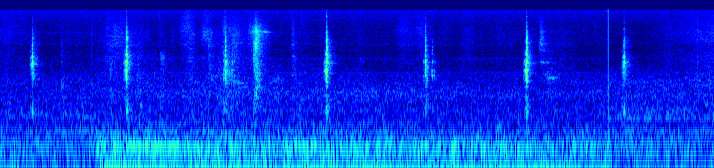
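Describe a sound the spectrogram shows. A clock ticks steadily.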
